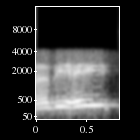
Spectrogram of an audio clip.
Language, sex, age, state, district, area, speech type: Bodo, male, 45-60, Assam, Chirang, rural, conversation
